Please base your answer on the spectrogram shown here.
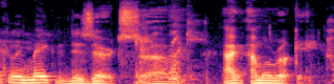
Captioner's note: whispers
